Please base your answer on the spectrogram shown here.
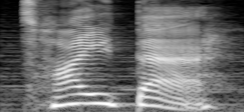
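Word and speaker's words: ティーダ: He's pronounced Taida in Japanese.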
